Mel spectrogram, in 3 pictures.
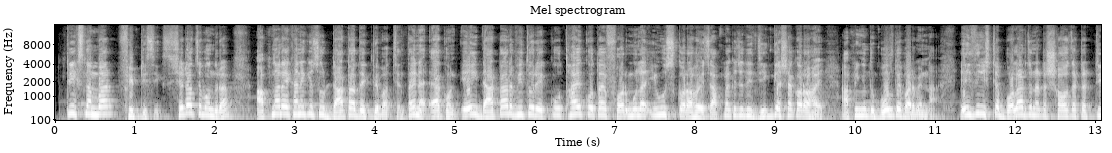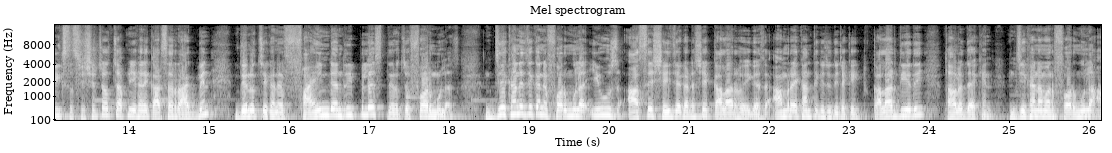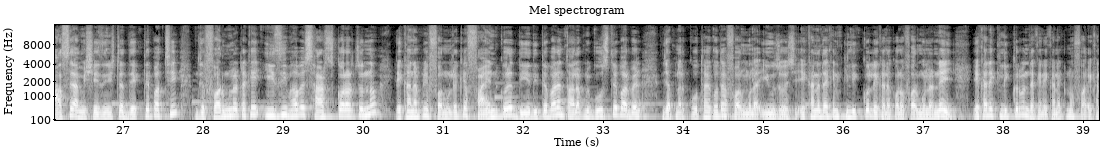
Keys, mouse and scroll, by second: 0.0 middle click, 0.0 click, 0.9 click, 1.8-3.2 drag, 3.5 ctrl+c, 5.8 click, 7.0 alt+h, 8.1-8.8 scroll down 1, 8.8 click, 8.9-9.5 scroll down 1, 9.5 scroll down 1, 9.7 scroll up 1, 10.3 click, 12.0 click, 13.0 click, 13.6 click, 15.3 click, 17.4 click, 21.5 click, 23.3 click, 24.4 click, 25.5 click, 25.9 click, 26.2 click, 26.6 click, 27.1 click, 28.2-29.2 scroll down 1, 29.2-29.7 scroll up 1, 29.7-32.0 scroll down 1, 32.8-34.3 drag, 34.7 click, 35.3 click, 35.7 click, 36.0 click, 37.7 click.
